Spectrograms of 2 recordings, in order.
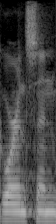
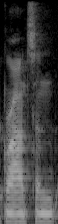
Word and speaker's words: Göransson: Then we had original score go to Oppenheimer, Ludwig Göransson, which was a very, or Göransson, I've heard it pronounced both ways.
